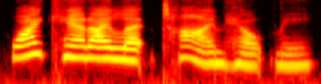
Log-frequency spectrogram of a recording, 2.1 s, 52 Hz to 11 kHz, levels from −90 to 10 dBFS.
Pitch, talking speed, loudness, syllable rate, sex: 240 Hz, 195 wpm, -17 LUFS, 3.5 syllables/s, female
